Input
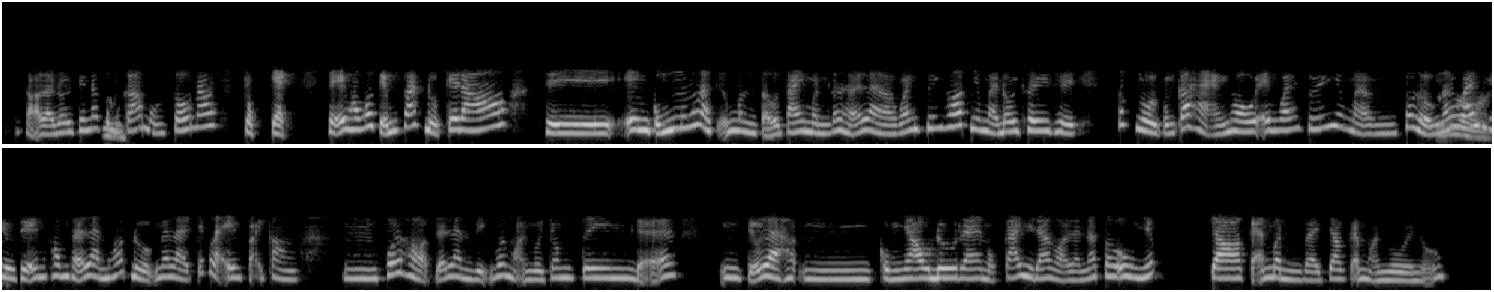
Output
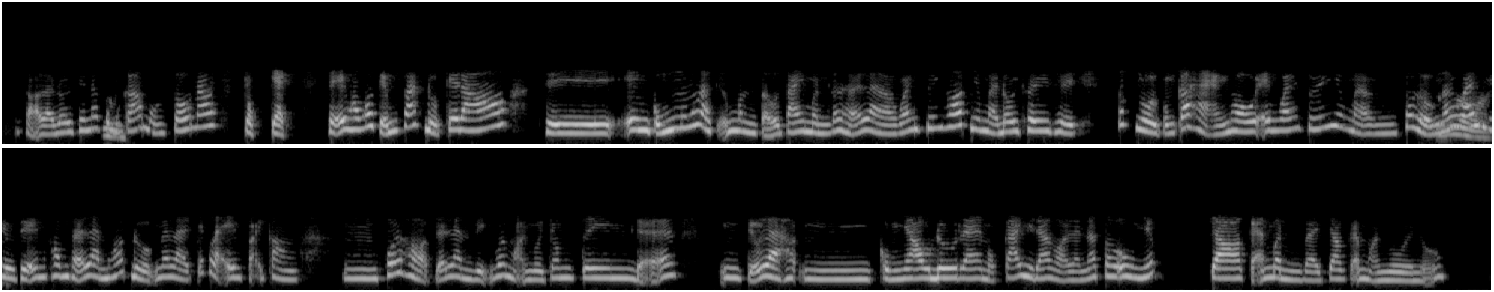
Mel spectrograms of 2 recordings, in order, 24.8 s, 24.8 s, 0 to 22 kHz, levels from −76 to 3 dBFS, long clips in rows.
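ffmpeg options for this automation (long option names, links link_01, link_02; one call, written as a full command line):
ffmpeg -i in.wav -af "asetnsamples=nb_out_samples=441:pad=0,asendcmd='0.89 lowpass f 1900;1.62 lowpass f 2900;2.31 lowpass f 2000;8.87 lowpass f 3100;10.81 lowpass f 2100;16.02 lowpass f 2800;23.32 lowpass f 2100;24.12 lowpass f 1500',lowpass=1200" out.wav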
